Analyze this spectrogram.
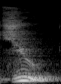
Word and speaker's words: ewe: pronunciation কি হ'ব এইটো pronunciation EWE it's Jew যদি তোমালোকে চোৱা ইয়াৰ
